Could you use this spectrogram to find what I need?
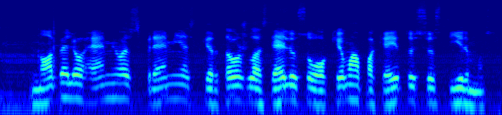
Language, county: Lithuanian, Marijampolė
